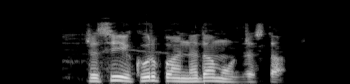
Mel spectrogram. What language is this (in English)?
Kalkoti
